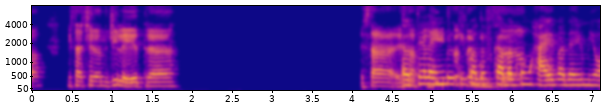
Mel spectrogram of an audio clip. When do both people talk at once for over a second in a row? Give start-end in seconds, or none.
4.6-6.2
